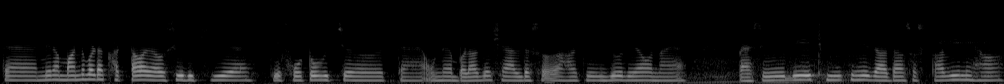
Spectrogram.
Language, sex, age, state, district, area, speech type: Dogri, female, 30-45, Jammu and Kashmir, Kathua, rural, spontaneous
